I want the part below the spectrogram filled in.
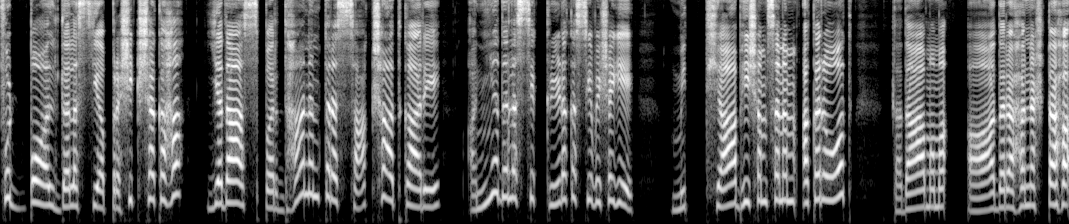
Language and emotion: Sanskrit, disgusted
